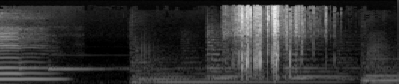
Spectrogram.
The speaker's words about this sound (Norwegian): Var det lyden av en kvist?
